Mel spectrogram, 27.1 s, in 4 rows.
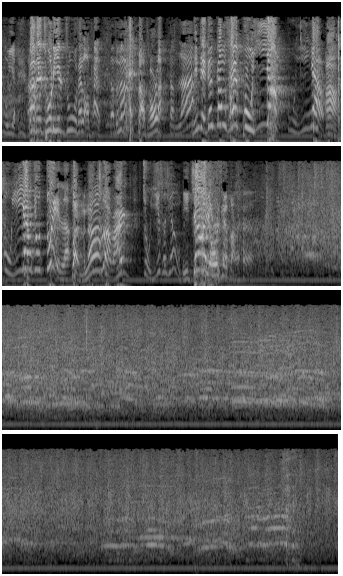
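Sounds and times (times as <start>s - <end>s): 
speech: 0.0s - 12.0s
laughter: 1.5s - 3.9s, 11.0s - 17.5s, 25.3s - 26.6s
audience applause: 11.9s - 27.0s.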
